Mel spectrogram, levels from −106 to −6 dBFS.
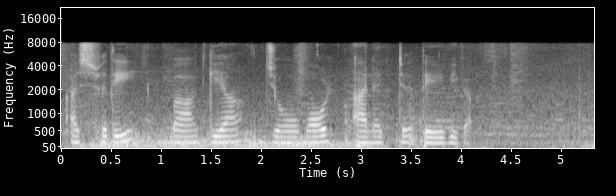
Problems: none marked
